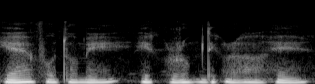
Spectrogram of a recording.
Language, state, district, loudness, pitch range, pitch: Hindi, Arunachal Pradesh, Papum Pare, -17 LUFS, 100-110 Hz, 105 Hz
